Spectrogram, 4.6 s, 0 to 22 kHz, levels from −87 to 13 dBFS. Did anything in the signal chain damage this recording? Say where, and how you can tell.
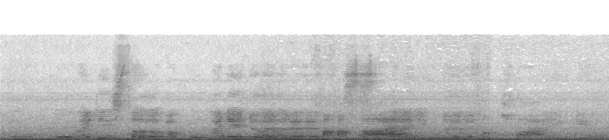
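Yes. Between 1.95 and 3.67 s the speech is doubled: a second full-band copy runs around a tenth of a second behind, at about the same level. It has no decay and no room colour, so it is not an echo or reverb. It cuts in and out abruptly at those two times. The cause is likely a second, slower capture path, such as a driver or buffer route, being mixed in alongside the main one.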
